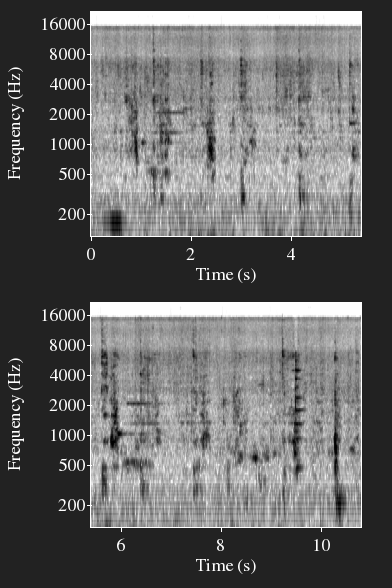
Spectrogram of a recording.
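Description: Egg fries in a hot pan while a spoon stirs and scrapes through it, giving a soft continuous sizzle broken by light clinks and scrapes, moderately quiet throughout.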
